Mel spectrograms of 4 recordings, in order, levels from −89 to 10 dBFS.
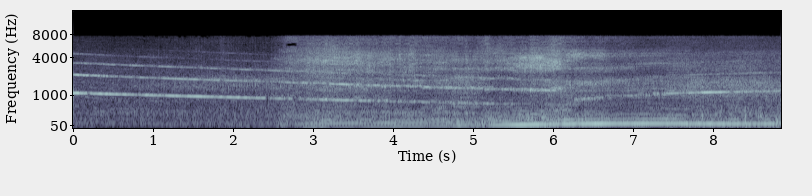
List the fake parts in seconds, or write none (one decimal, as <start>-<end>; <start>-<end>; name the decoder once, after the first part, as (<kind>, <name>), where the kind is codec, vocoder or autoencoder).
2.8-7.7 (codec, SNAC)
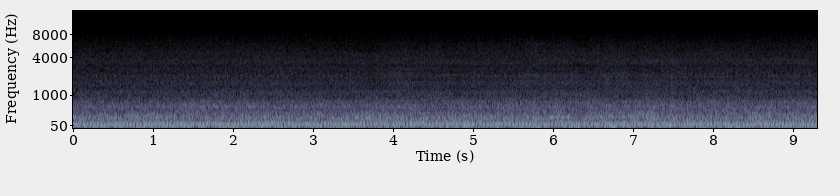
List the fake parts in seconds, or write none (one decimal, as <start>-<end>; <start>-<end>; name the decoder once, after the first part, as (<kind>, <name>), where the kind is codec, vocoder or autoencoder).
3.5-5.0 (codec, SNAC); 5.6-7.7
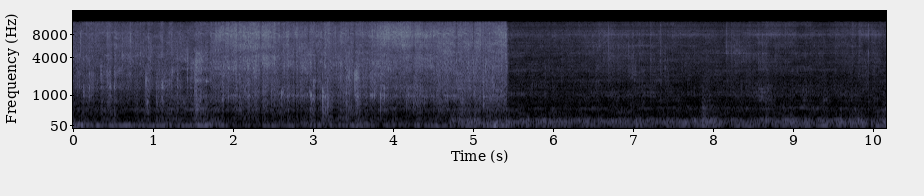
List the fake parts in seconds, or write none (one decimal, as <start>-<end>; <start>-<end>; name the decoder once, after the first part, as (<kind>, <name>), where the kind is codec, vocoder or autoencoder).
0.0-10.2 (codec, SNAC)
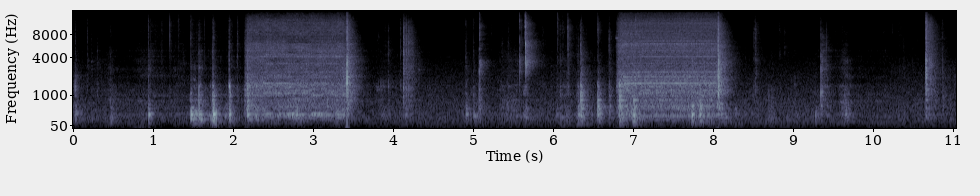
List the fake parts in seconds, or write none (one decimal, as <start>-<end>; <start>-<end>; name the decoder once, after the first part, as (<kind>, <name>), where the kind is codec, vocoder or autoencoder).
0.5-3.8 (codec, SNAC); 9.3-10.2

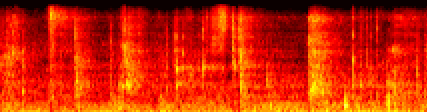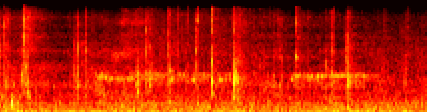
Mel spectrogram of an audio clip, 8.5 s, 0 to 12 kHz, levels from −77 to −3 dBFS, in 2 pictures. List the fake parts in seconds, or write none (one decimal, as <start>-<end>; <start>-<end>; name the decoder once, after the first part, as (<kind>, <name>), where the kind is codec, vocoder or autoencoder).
0.4-5.3 (codec, SNAC); 6.9-7.9

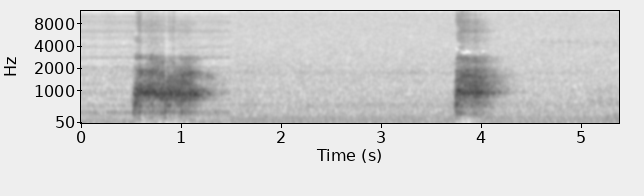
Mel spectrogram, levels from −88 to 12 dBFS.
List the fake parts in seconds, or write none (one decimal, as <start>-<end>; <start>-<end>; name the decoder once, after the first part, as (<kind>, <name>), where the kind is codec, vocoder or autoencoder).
0.0-1.5 (codec, SNAC)

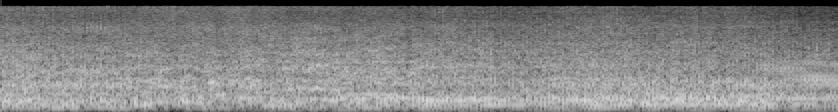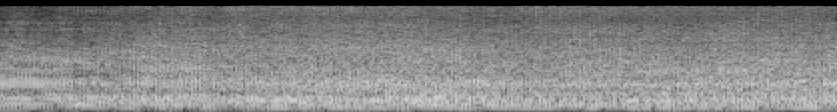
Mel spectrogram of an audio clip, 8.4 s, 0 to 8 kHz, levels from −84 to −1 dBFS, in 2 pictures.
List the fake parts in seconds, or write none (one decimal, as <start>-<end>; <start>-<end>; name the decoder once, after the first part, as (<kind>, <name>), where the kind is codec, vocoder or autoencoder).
0.6-2.1 (codec, SNAC)

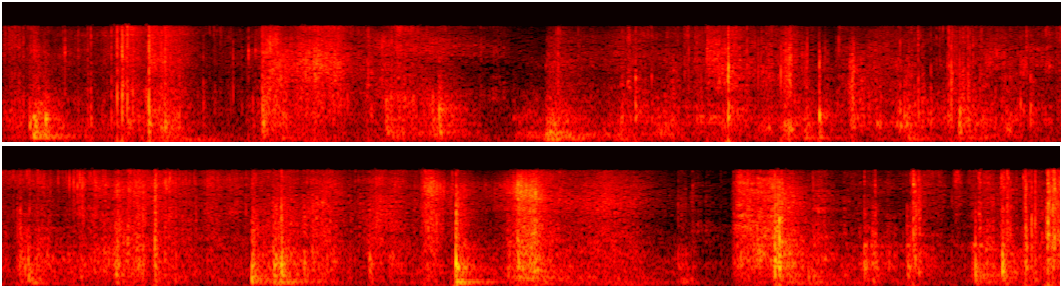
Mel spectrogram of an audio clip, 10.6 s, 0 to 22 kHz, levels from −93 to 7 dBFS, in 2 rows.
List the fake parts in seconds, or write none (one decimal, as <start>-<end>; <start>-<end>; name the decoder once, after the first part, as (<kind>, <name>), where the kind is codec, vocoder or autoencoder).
none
